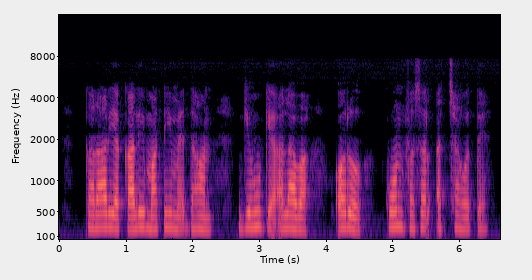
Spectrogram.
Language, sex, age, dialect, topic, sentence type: Maithili, female, 51-55, Angika, agriculture, question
